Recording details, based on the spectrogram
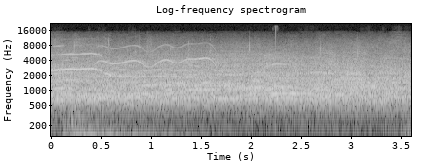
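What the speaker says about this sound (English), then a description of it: "This home crowd, they're happy with that call." Home stadium crowd in Madden NFL 20, Cardinals at Vikings preseason, cheering a penalty call: a steady, distant roar of fans with scattered whoops and whistles, no clear talk on top.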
